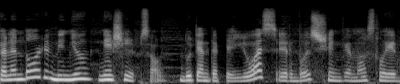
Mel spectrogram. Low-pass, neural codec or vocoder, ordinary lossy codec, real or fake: 14.4 kHz; codec, 44.1 kHz, 2.6 kbps, DAC; MP3, 96 kbps; fake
